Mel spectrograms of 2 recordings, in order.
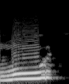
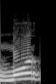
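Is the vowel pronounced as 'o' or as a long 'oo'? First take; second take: oo; o. First: The vowel is stretched into a long 'oo'. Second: The vowel is a short 'o' sound. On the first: The meaning gets spoiled. The speaker calls it wrong. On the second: It means peacock. The speaker calls it right.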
